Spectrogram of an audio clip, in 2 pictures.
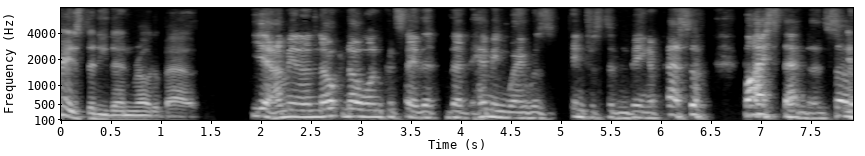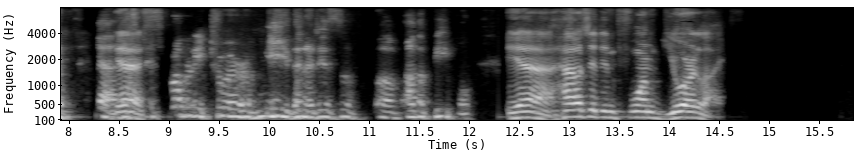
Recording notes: We met via Zoom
